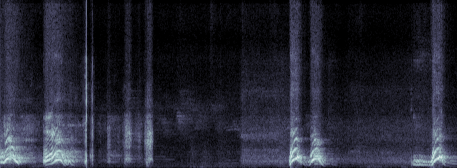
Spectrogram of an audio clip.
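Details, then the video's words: Dog whining: short, sharp, falling yelps in quick pairs, a few faint clicks, then more paired whimpering cries after a brief quiet gap. "Dog Whining Sound"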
